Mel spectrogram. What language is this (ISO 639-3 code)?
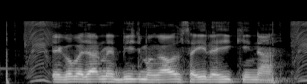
bho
